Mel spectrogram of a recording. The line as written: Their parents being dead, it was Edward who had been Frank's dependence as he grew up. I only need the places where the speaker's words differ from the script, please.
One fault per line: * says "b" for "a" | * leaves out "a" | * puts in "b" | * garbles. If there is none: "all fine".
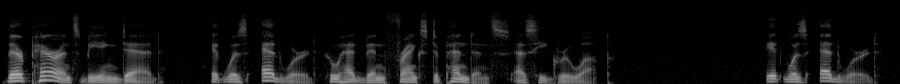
* puts in "It was Edward"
